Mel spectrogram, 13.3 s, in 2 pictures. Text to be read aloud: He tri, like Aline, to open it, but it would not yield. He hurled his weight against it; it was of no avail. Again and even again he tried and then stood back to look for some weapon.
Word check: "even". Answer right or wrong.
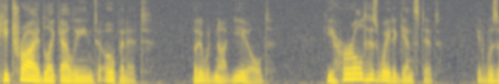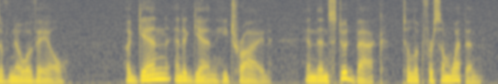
wrong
